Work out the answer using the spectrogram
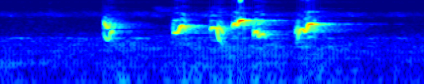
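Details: Red-whiskered bulbul decoy bird gives a crisp phrase: a lone chirp, then a tight run of four or five rolling whistled notes.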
